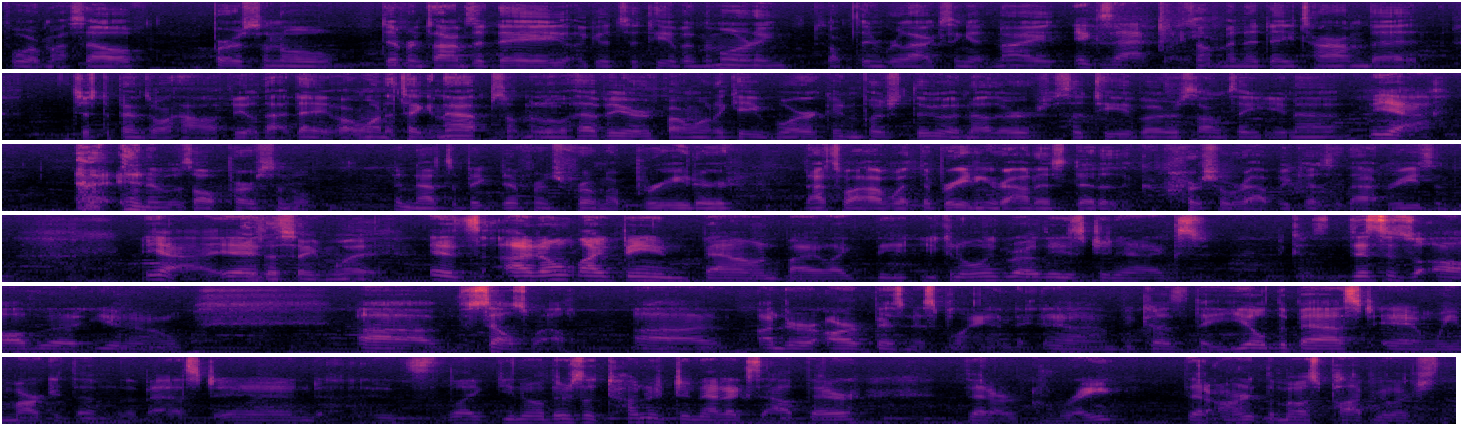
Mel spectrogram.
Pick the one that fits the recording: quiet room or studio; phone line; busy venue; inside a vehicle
busy venue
